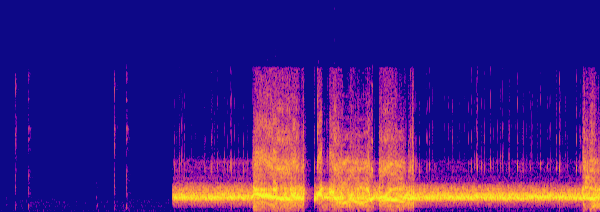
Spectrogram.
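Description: Military jet cockpit intercom audio: a steady, narrow-band radio hiss cuts in abruptly about two seconds in, after a few faint clicks, with tinny aircrew voices over it.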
